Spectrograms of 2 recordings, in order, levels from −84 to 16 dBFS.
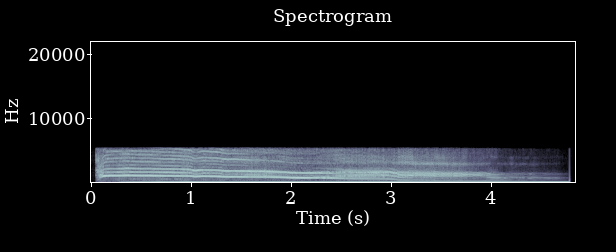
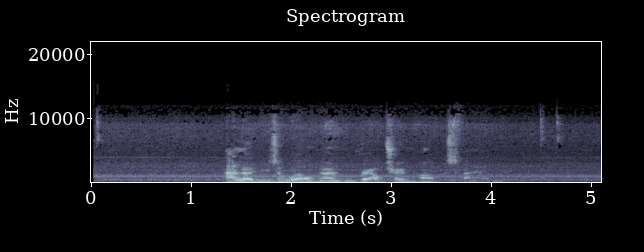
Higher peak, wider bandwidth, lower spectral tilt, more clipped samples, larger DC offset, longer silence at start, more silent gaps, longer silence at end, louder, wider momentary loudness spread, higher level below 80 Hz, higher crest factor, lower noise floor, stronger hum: about the same, 0 dBFS vs -2 dBFS; second, 5.4 kHz vs 12.5 kHz; second, -1.5 dB/octave vs -3.5 dB/octave; neither; first, 30% vs under 0.1%; about the same, 0 s vs 0.05 s; neither; about the same, 0 s vs 0 s; first, -10 LUFS vs -17 LUFS; second, 9 LU vs 21 LU; first, -40 dBFS vs -60 dBFS; second, 12 dB vs 18 dB; about the same, -35 dBFS vs -37 dBFS; neither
